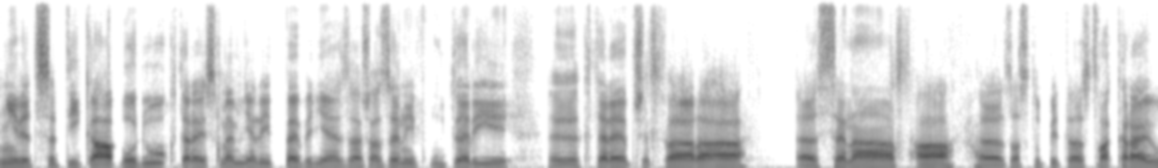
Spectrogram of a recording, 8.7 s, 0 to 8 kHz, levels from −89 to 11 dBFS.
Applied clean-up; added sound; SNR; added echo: neural diffusion model UNIVERSE++.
